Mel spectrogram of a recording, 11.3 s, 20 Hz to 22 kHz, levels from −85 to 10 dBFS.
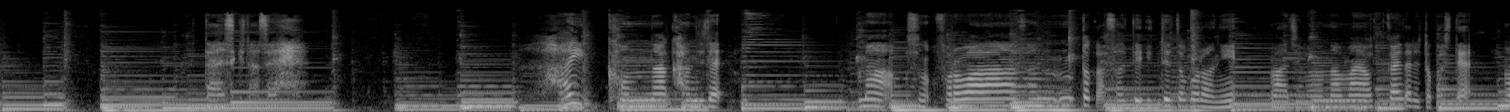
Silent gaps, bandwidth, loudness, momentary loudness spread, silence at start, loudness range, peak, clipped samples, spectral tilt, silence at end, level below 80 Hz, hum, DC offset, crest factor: none; 15.5 kHz; -27 LUFS; 8 LU; 0 s; 3 LU; -10 dBFS; under 0.1%; -6 dB/octave; 0 s; -56 dBFS; none; under 0.1%; 18 dB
